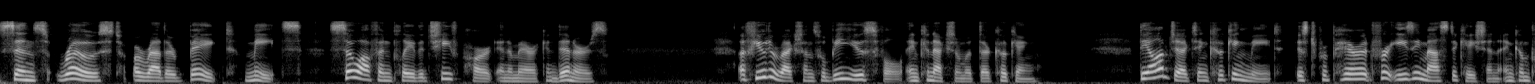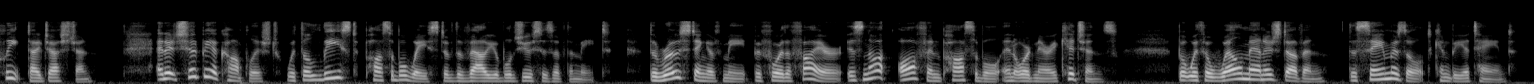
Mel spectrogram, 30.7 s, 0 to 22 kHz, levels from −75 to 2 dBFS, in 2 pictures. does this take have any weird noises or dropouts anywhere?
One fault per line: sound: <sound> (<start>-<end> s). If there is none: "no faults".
no faults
